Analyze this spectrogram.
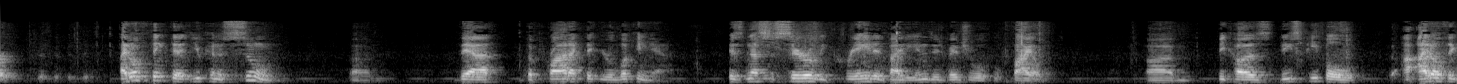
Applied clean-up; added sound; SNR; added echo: none; none; none; none.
